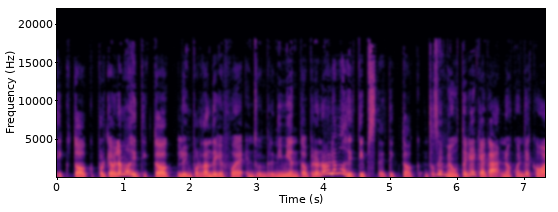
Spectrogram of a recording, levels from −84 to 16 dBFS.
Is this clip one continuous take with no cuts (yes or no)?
yes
